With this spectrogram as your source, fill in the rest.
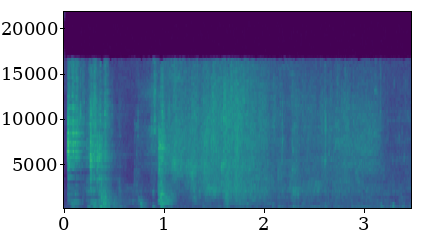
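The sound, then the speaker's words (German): Water pours and splashes steadily as the cooking water from a pot of asparagus is drained off, with a couple of brief sharper splashes near the start and a continuous rushing flow after. “Deswegen gieße ich das jetzt ab und ab ins Eiswasser.”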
